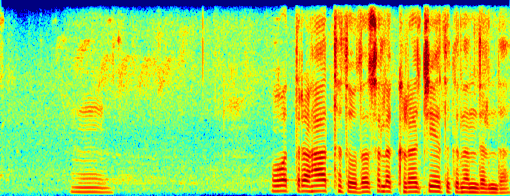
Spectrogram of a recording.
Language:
Punjabi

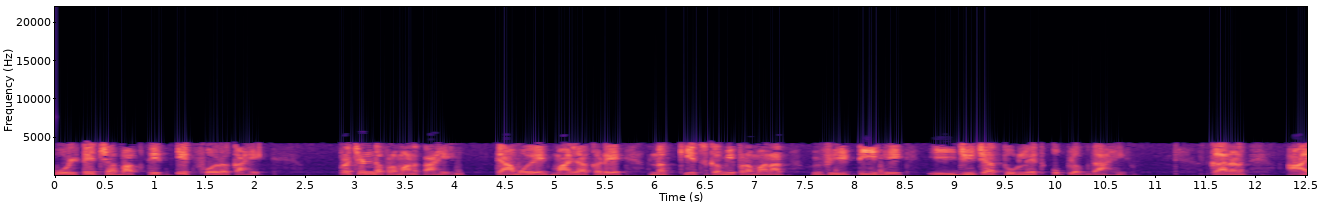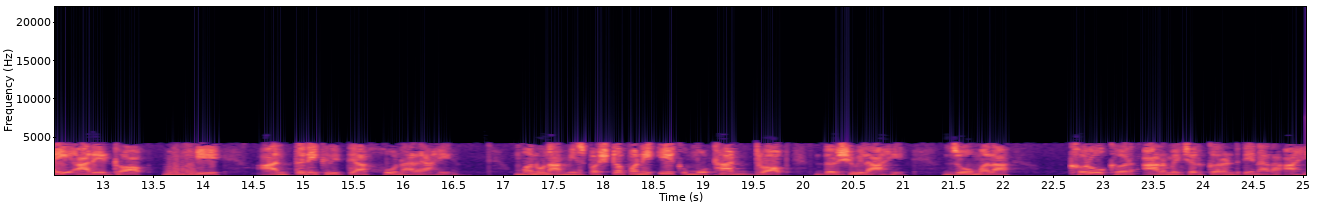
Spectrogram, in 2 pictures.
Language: Marathi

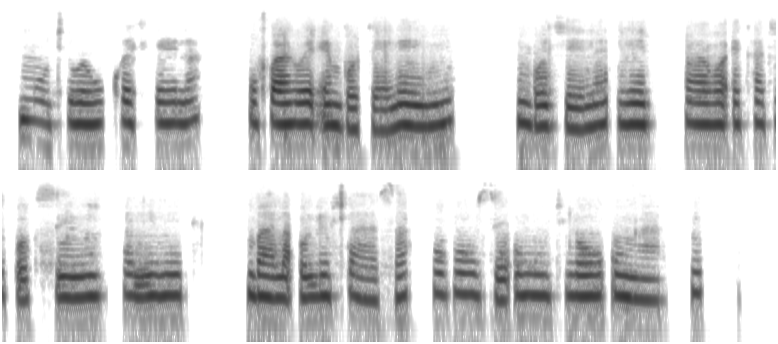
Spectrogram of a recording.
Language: North Ndebele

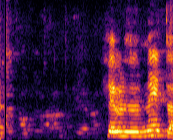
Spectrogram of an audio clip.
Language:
Icelandic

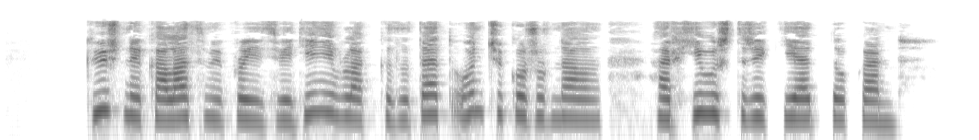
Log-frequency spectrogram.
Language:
Mari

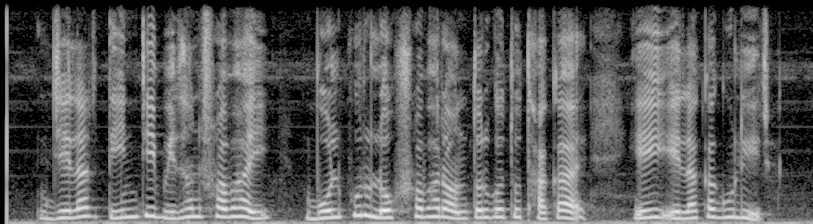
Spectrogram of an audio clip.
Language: Bangla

